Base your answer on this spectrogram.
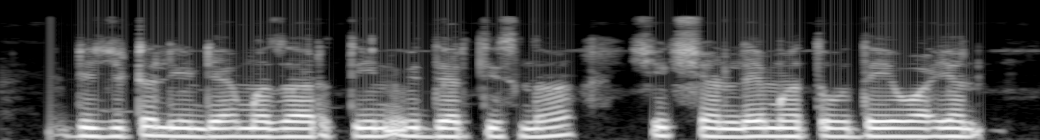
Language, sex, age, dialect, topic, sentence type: Marathi, male, 25-30, Northern Konkan, banking, statement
